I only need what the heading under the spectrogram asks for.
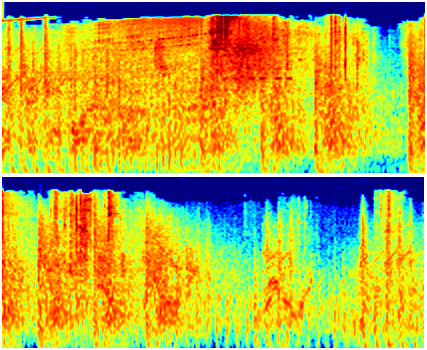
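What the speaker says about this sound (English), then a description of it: "I am taking fire, friends." Incoming gunfire in a squad-based shooter game, dense volleys of close, loud rifle and machine-gun shots cracking in rapid bursts almost continuously, with a player speaking under the shooting.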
